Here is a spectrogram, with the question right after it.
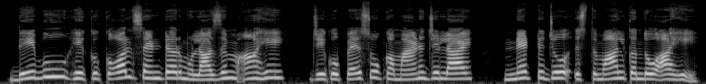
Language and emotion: Sindhi, neutral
